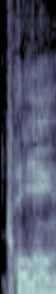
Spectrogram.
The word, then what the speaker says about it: Cologne: But in Russian, in English, it's Cologne, like colon.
